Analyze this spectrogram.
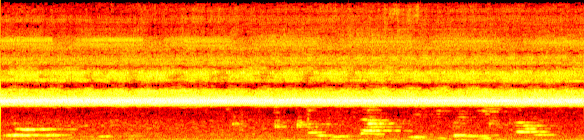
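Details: A continuous high cricket trill fills a country night, overlaid by many short, scattered mid-pitched chirps and notes from other night creatures, with a faint low murmur underneath.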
